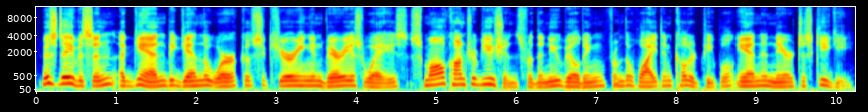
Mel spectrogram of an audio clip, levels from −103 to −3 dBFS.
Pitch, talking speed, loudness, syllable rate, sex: 150 Hz, 160 wpm, -19 LUFS, 4.4 syllables/s, male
